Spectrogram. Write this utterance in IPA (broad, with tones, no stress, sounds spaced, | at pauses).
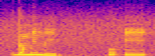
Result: d ə˦ m i˦ m i˨ | k u˧ h iː˧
